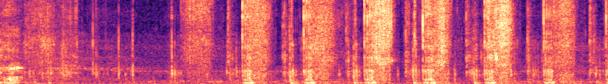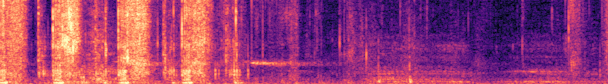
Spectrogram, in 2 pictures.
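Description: Hand spray bottle squirted rapidly, spritzing water over a dirty stone blade to rinse it, about three squirts a second; the squirting pauses for a second or two near the end.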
